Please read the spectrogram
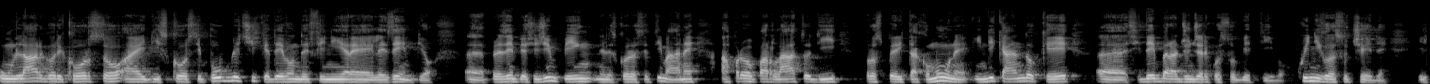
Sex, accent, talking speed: male, native, 145 wpm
